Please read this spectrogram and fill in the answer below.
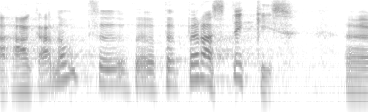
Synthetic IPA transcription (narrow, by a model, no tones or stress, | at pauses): ɑɡ̥ɑnot̪pæɾɑst̪ːekːis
